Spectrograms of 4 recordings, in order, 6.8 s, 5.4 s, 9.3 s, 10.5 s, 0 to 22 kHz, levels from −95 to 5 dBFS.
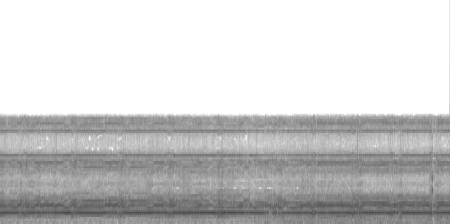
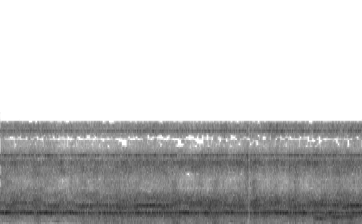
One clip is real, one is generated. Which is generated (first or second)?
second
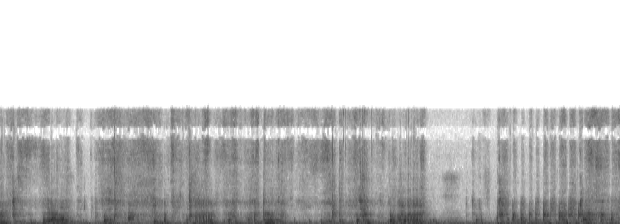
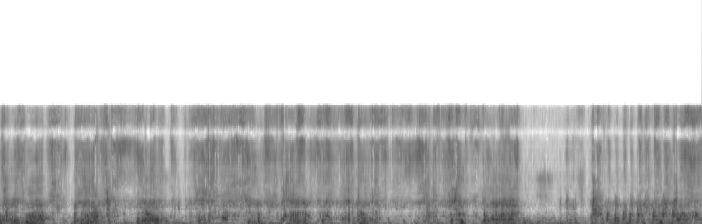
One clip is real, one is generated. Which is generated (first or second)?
second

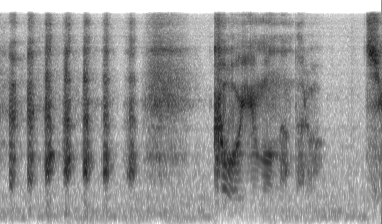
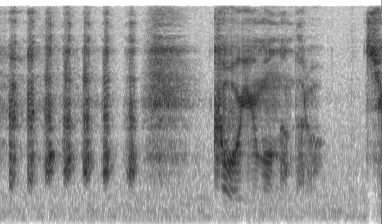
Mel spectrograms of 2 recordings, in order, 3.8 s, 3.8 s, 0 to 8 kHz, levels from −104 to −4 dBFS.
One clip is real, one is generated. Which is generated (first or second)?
first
